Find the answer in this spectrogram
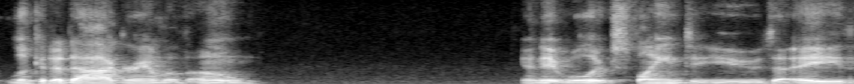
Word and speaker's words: Om: spelled now it's pronounced ohm but it's spelled a u m a and u beside of each other in sanskrit is pronounced o but if you separate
